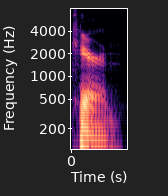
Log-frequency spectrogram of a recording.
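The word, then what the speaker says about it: Charon: It's pronounced Karen.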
